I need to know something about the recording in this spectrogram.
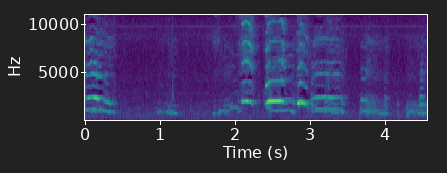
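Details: Young puppies from Edhel and Berry give drawn-out, piping whines. A clear opening cry falls away into silence, then several sharper, steady-pitched squeals cluster together, followed by softer, wobbling whimpers.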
